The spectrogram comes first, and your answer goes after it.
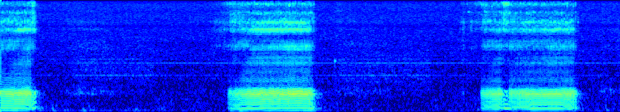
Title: Frenchie snoring LOUD!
